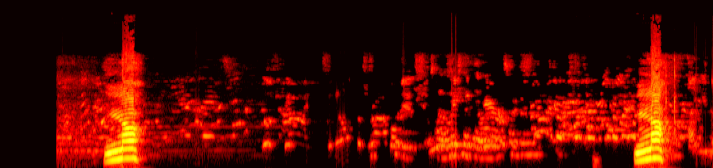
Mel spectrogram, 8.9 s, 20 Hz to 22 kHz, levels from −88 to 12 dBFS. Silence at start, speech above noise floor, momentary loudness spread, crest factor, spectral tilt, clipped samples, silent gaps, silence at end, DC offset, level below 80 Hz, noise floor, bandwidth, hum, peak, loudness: 1.25 s; 31 dB; 28 LU; 20 dB; -6 dB/octave; under 0.1%; none; 0.25 s; under 0.1%; -62 dBFS; -46 dBFS; 14.5 kHz; none; 0 dBFS; -12 LUFS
